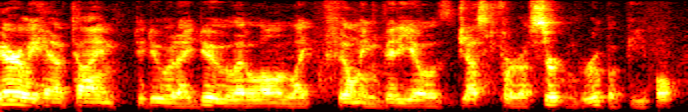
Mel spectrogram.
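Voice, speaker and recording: Noticeable background noise surrounds a man's voice. He talks at a fairly slow pace with a very deep, low pitch. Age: 60s. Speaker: car restoration youtuber. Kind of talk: casual vlog talk. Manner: halting, many fillers.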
